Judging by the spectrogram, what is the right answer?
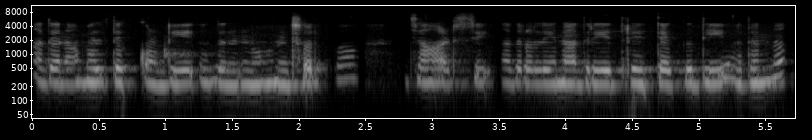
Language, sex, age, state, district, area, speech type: Kannada, female, 18-30, Karnataka, Gulbarga, urban, spontaneous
